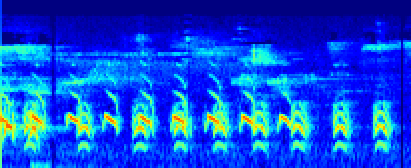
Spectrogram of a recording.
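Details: Trogon delivering rapid paired hooting notes, each a sharp downslurred note followed by a lower echoing one, repeated about every quarter second against soft background hum.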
